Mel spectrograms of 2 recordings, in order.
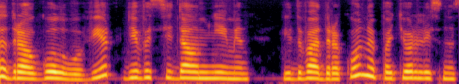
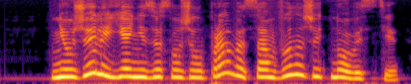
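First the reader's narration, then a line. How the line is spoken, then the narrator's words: Mock-indignant exclamation. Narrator (Russian): с притворным возмущением воскликнул Джексон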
